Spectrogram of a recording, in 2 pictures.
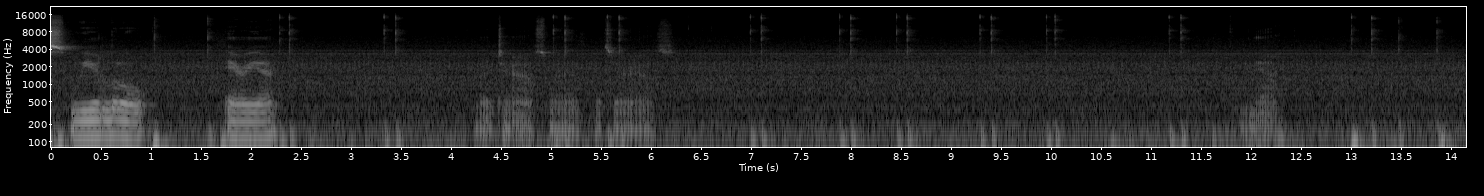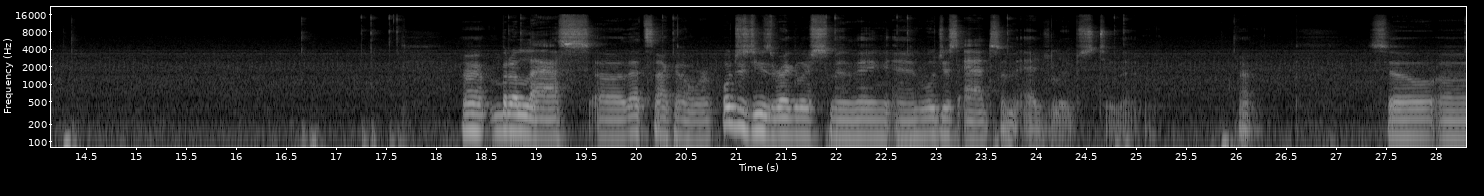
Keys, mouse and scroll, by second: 1.0 alt+middle click, 2.2 click, 3.3 click, 5.0 click, 5.5 click, 6.9 click, 7.8 click, 8.4 click, 9.2 click, 9.9 click, 11.1 click, 12.9 alt+click, 13.4-13.8 alt+middle drag, 14.3-16.6 alt+middle drag, 17.2 click, 17.5 right click, 18.6 click, 20.2 click, 21.8 click, 22.5 click, 23.5 click, 24.7 click, 25.9-28.2 alt+middle drag.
